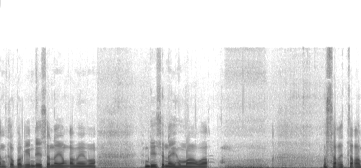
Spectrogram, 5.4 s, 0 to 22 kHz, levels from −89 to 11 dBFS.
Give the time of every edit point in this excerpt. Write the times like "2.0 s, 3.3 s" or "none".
none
